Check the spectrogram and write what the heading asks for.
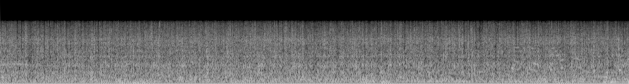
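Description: Torrential rain beating on a car's roof and windscreen, heard from inside the cabin, a steady dense hiss with the car's engine running underneath.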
